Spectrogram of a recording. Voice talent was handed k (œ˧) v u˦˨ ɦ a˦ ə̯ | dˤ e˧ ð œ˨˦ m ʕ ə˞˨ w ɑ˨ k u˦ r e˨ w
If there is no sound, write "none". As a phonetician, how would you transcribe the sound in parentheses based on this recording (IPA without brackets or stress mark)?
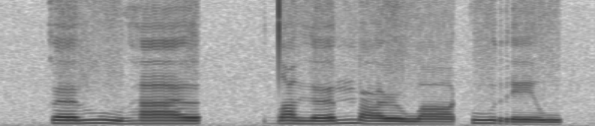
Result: œ˧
